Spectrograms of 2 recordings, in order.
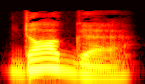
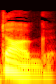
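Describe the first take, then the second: First: A long, exaggerated vowel follows the final g. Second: A very short vowel follows the final g. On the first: "We're going to say a longer sound to finish the words, much longer than it really sounds like in speech" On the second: "reducing the length of the vowel sound until it is really short, but still pronounced"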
